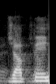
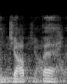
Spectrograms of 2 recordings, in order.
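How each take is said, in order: First: ਜਾਪੇ ending in a closed "pay" vowel; e-ending misreading. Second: ਜਾਪੈ ending in an open "pae" vowel; double-stroke vowel. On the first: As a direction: end ਜਾਪੇ on a narrow e. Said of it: "ਜਾਪੇ ਨਹੀਂ ਪੜ੍ਹਨਾ". (ਜਾਪੇ, ਇੱਕ ਲਾਂ ਨਾਲ) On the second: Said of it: "ਪੱਪੇ ਨੂੰ ਦਲਾਵਾਂ ਦੇ ਕੇ". (ਜਾਪੈ, ਦੁਲਾਵਾਂ ਨਾਲ) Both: Shown as a demonstration.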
